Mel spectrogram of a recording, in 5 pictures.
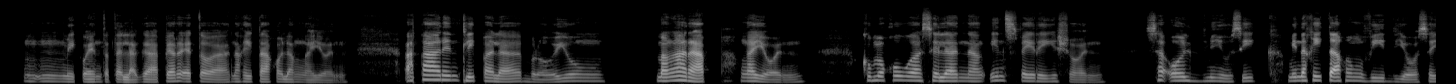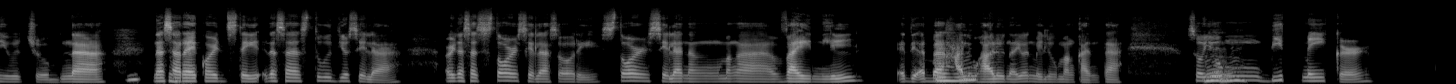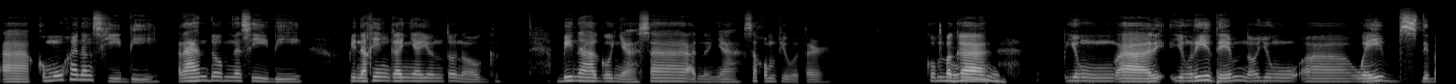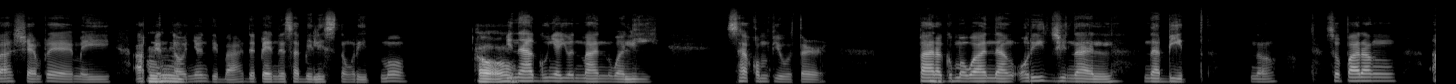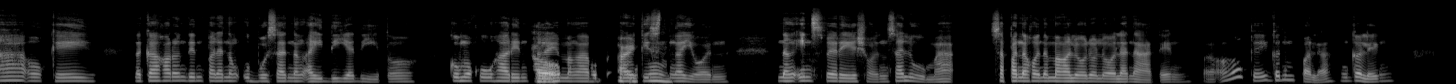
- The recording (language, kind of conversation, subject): Filipino, podcast, Mas gusto mo ba ang mga kantang nasa sariling wika o mga kantang banyaga?
- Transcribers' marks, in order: in English: "apparently"; in English: "vinyl"; in English: "beatmaker"; in English: "rhythm"; unintelligible speech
